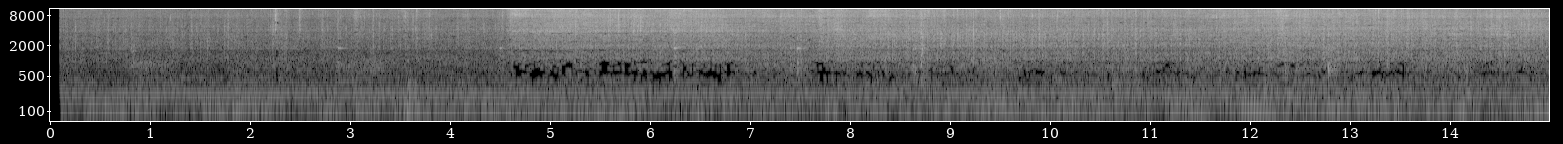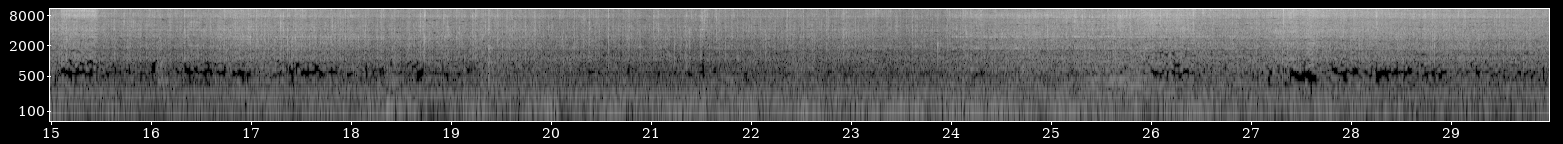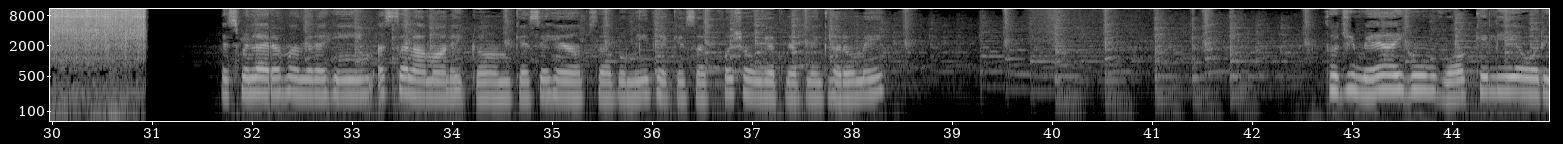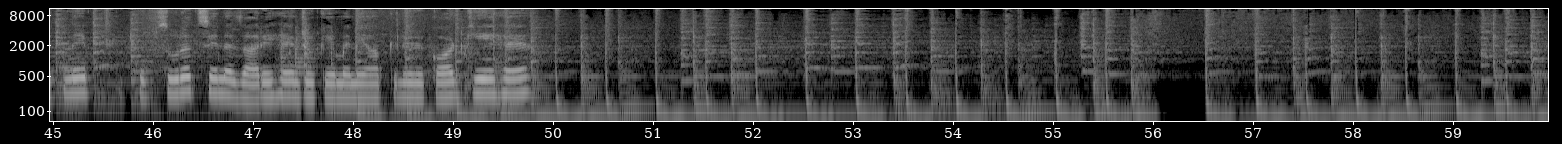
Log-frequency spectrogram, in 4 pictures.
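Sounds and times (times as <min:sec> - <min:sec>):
potatoes sizzling in oil: 0:00.1 - 0:31.0.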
